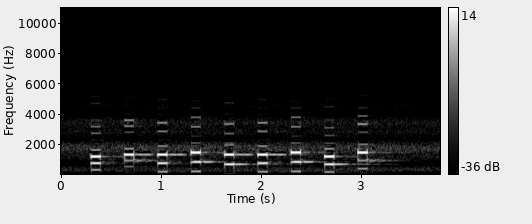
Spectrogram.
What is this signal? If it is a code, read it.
DTMF, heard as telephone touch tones, dialled by machine, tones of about 100 ms, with a squelch burst at the end. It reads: 40592591#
